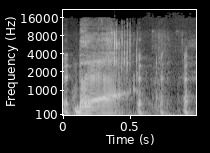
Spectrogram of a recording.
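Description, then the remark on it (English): A loud, wet belch from drinking beer while running a race, a drawn-out croaking burp lasting about half a second, followed by three short, gurgling bursts. “And about two-thirds of the way through your first loop, you start belching. And it's those wet, nasty belches, you know.”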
